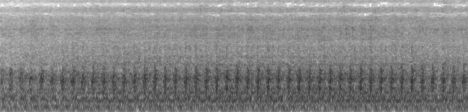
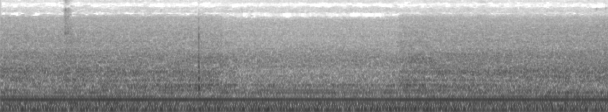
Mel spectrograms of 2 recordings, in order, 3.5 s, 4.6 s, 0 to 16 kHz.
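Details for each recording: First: Mercedes SL500, driven from Florida to Ohio: sharp, very even knocking at about three per second over the running engine from the failing ABC tandem pump, to be replaced by a standard power steering pump. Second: Mercedes SL500 at 46,000 miles with its ABC tandem pump replaced by a standard power steering pump, fluid topped off, steering wheel being turned: steady, even hum with no moaning or growling, so the new pump sounds healthy.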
